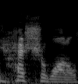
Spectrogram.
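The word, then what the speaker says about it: Hexoatl: Yes, so hexawaddle. Hexawaddle, like axolotl. Okay, I wasn't sure. Actually, it should be heshawaddle technically.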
